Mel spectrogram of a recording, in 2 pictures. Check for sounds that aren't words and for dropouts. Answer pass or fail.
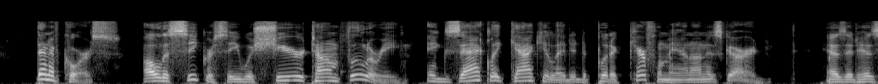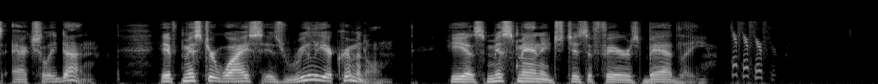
fail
